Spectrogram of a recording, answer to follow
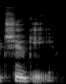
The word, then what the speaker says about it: cheugy: And in case you're wondering, that's spelled C-H-E-U-G-Y.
